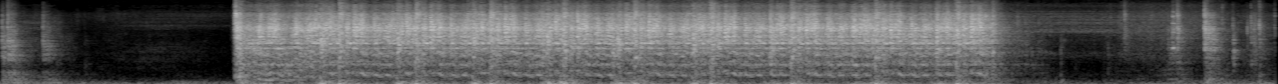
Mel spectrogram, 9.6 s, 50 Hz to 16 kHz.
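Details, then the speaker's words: 1962 Impala 350 V8 being cranked with the distributor set too far advanced: about six seconds of loud cranking with ragged, uneven attempts to fire that never catch; hard starting from over-advanced ignition timing. "little too much timing. Sounds like we've got something going on."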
